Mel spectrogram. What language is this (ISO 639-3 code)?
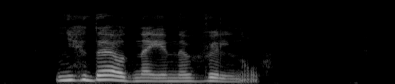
ukr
